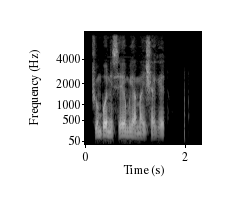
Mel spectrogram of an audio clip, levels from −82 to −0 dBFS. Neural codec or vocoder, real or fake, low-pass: none; real; 7.2 kHz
